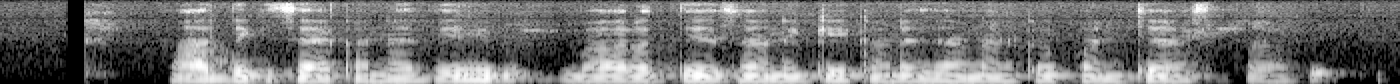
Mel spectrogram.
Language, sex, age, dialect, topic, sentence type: Telugu, male, 51-55, Utterandhra, banking, statement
